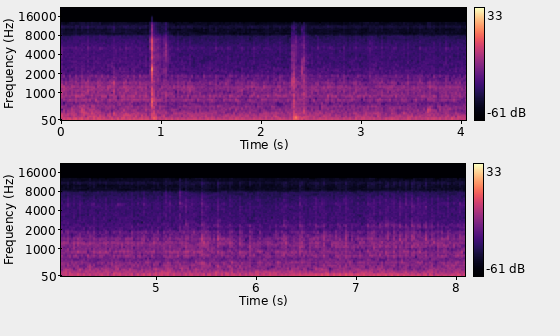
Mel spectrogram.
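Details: Medion PC sounding like a diesel engine: steady low hum with dense diesel-like knocking clatter and two sharp knocks, an abnormal mechanical knock inside the PC.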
